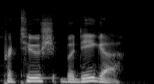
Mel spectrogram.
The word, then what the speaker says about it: Pratyush Buddiga: I'm here with Pratyush Buddiga.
